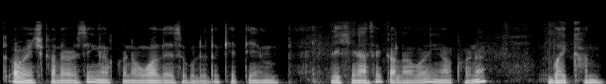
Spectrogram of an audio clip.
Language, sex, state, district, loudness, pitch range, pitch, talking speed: Nagamese, male, Nagaland, Dimapur, -22 LUFS, 90-100 Hz, 90 Hz, 120 wpm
